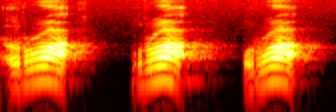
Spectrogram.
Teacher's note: را زبر را موٹا رکھیں گے، جل ادا کریں گے لیکن موٹا رہے گا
